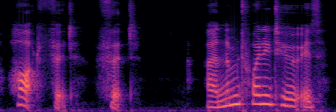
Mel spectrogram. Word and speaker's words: Hertford: We don't say Hertford, we say Hertford.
